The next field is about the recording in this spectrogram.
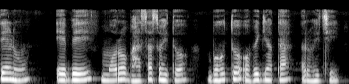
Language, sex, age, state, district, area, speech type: Odia, female, 18-30, Odisha, Boudh, rural, spontaneous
